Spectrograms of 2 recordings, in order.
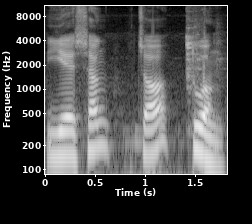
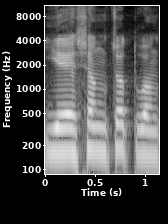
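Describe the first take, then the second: First: ইয়েসাং, চ, then joined তুয়ং; natural word division. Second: Slow ইয়েসাং / চত / উয়ং with t ending চত; broken up. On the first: Teacher gives the proper reading, ইয়েসাং চ তুয়ং. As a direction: keep the t with তুয়ং, leaving চ open. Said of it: "অবশ্যই একসাথে উচ্চারণ করবেন". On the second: Teacher repeats the divided reading, চত and উয়ং separate. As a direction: split after the t of চত, then উয়ং. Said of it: "একটু ভেঙে উচ্চারণ করতে". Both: Shown as a demonstration.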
